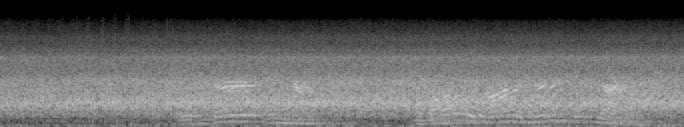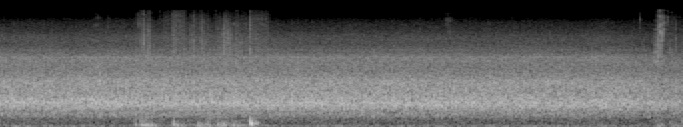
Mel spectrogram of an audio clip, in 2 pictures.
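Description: A large crowd cheers with a steady roar.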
